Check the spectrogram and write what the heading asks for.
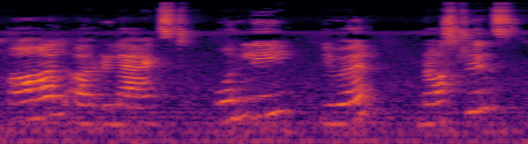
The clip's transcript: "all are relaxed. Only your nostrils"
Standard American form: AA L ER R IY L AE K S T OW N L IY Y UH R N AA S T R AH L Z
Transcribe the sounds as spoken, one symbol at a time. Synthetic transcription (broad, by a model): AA L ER R IY L AE K S T OW N L IY Y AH R N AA S T R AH L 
